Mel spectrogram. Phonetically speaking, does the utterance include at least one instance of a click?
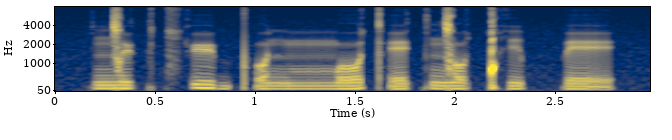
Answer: yes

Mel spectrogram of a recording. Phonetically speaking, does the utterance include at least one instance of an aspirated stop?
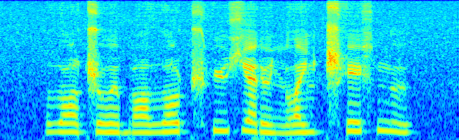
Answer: yes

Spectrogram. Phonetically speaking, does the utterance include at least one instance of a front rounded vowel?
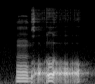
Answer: no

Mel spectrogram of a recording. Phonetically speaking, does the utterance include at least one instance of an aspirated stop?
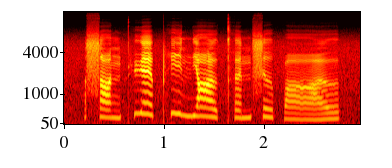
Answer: yes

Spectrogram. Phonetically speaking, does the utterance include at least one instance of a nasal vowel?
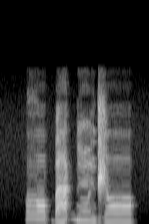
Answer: yes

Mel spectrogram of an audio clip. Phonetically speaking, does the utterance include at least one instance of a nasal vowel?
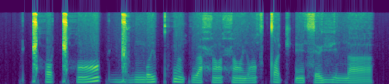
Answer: yes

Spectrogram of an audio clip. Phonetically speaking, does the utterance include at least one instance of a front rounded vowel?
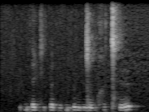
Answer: yes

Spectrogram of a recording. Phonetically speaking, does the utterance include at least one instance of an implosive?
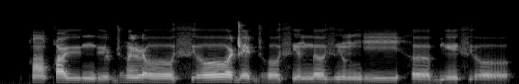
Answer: no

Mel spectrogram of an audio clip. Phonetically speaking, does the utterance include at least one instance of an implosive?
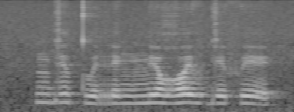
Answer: no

